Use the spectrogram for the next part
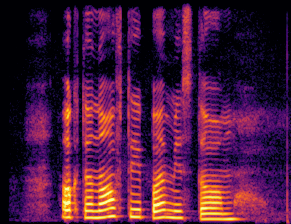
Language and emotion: Russian, neutral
